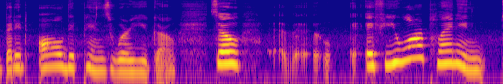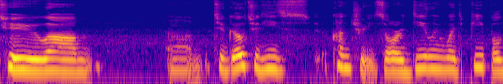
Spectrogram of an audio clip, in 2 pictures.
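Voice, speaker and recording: A woman's voice: on the high side, a bit bright. A woman from Morocco, hosting an informal lecture on culture, earnest and explanatory, often checking in with the listener. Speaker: host, cross-cultural trainer.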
